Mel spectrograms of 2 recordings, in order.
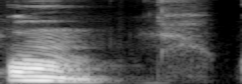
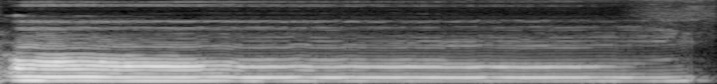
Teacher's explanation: इसमें दीर्घ से भी अधिक समय लगता है उसको हम लोग प्लुत स्वर कहते हैं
